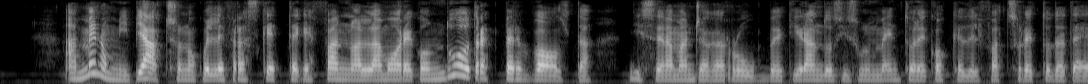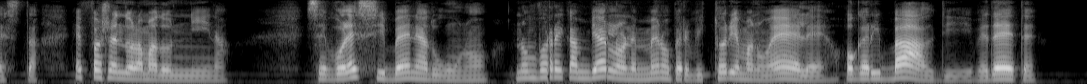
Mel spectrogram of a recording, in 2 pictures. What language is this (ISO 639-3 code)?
ita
